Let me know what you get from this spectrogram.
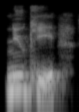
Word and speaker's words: Newquay: This is how you say it. Newquay.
